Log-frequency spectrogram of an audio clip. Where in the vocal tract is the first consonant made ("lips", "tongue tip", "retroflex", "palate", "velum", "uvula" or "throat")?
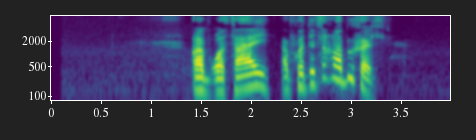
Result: uvula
